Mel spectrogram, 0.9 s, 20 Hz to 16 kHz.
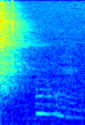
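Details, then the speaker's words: Chiropractic activator instrument demonstrated before pelvic adjustment of a low back pain patient with one leg shorter, 2006 car accident history: single sharp spring-loaded click, faint room noise after. "all right so this is an activator it sounds like this"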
